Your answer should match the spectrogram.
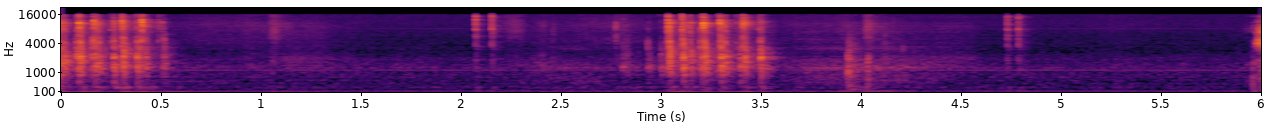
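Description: Computer keyboard typing: a short burst of keystrokes at the start, a few single key taps, and another short burst about three seconds in.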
